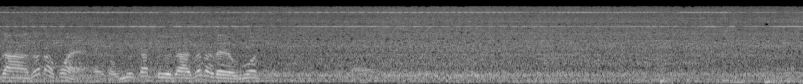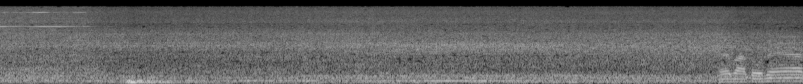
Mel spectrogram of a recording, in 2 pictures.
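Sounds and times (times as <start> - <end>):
cutting saw running: 0.0 - 16.0
low machine hum: 0.0 - 16.0.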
